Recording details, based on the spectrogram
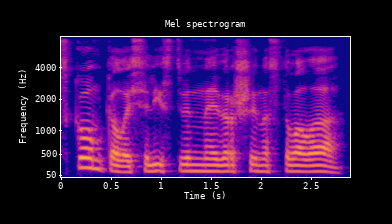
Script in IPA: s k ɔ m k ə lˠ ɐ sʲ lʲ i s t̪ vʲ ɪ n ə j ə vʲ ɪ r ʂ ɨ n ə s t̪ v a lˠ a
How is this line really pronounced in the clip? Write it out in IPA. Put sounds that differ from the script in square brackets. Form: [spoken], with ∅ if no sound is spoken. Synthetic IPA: s k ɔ m k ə lˠ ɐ sʲ lʲ i s t̪ vʲ ɪ [nː] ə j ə vʲ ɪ r ʂ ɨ n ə s t̪ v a lˠ a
